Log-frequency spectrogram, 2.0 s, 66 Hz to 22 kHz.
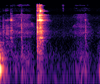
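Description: A small 3D-printed plastic game figure scraping briefly as it is set down on the board, with a faint tick just before it.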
